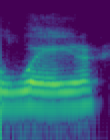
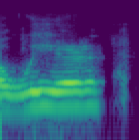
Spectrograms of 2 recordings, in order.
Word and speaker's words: weird: Y finalmente Jorgelina nos trae lo que podríamos decir una especie de Weir gaucho o New Weir, o Weird, para ser más propios con la pronunciación, pero si usted quiere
